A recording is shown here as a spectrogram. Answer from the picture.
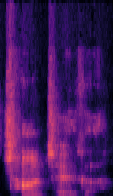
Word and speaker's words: chanchega: I used to say but it's chanchega the stress is on the first syllable so these are these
